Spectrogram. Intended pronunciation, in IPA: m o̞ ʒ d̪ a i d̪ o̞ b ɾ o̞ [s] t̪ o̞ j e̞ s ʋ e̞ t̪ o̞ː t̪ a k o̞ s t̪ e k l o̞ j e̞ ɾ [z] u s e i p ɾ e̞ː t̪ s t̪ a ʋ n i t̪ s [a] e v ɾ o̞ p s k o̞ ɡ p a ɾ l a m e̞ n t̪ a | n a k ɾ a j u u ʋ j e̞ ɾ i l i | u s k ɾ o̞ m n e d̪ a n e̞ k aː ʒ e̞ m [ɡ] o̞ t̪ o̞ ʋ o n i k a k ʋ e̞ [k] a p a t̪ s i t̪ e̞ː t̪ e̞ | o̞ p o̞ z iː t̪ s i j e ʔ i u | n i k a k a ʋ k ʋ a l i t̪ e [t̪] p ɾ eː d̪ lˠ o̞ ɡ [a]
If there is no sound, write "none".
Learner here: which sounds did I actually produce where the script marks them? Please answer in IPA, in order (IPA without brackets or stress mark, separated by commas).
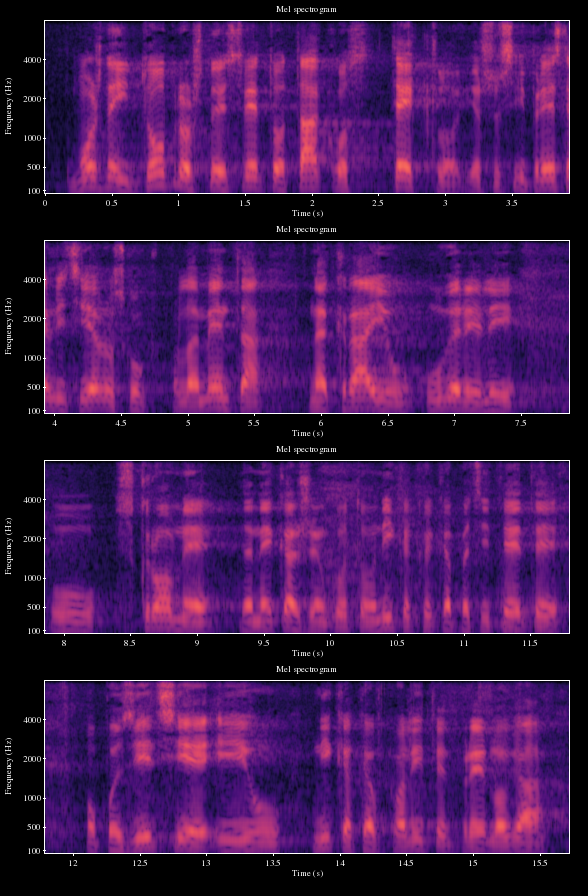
ʃ, s, i, ɡ, k, t̪, a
